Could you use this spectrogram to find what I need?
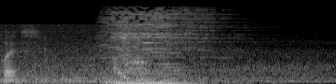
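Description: A heavy metal door slides open with a deep whoosh.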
